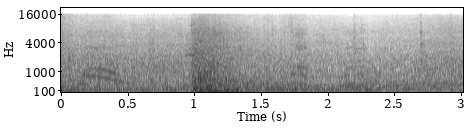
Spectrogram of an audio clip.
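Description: A car crashes into a roadside object with a loud bang.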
